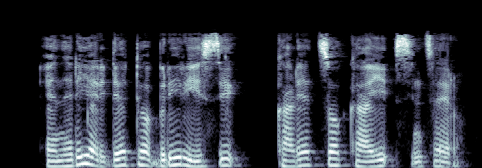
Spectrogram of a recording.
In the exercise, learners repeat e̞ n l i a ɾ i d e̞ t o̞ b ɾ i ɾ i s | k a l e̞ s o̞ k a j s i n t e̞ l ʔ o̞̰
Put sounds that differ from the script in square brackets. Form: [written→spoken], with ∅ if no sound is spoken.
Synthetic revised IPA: e̞ n l i a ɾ i d e̞ t o̞ b ɾ i ɾ i s | k a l e̞ [s→t͡s] o̞ k a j s i n [t→t͡s] e̞ [l→ɾ] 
